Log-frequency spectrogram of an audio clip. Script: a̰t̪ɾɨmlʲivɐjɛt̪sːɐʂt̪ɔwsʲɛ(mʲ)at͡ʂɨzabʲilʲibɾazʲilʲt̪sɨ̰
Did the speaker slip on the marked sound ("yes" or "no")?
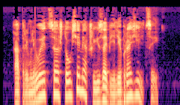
no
